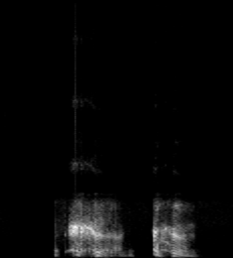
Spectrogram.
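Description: Two close, loud coughs from one person, the first longer and rougher, the second shorter after a brief pause, with no talking around them.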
